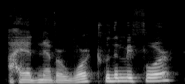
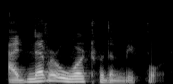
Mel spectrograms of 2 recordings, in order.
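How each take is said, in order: First: Both words 'I had' are said separately. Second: 'I had' is shortened into one syllable, 'I'd'.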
